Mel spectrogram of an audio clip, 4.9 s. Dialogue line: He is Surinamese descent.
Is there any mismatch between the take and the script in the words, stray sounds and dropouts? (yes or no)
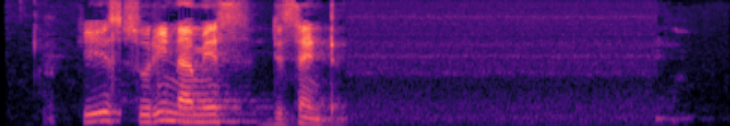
no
